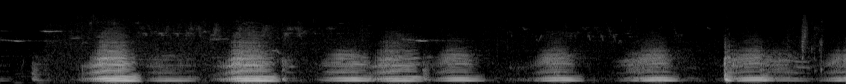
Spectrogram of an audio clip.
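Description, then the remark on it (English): Woodhouse's toads give a run of about eight loud, nasal, bleating waahs in steady succession, each call short and buzzy, with no one talking. “How about Woodhouse's toad? She's a great insect eater.”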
